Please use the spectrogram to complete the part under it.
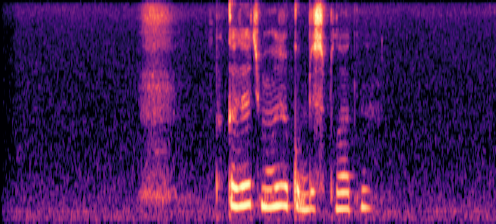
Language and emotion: Russian, neutral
